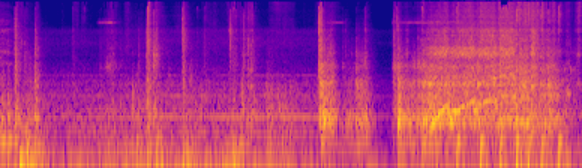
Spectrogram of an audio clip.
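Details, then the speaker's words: Cub Cadet mower engine with confirmed spark, given more gas: uneven pops and coughs while cranking, then catches and runs rough and unsteady, sputtering as if fuel-starved; cause suspected, not confirmed. "It ran, kinda. I think it likes all the gas."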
